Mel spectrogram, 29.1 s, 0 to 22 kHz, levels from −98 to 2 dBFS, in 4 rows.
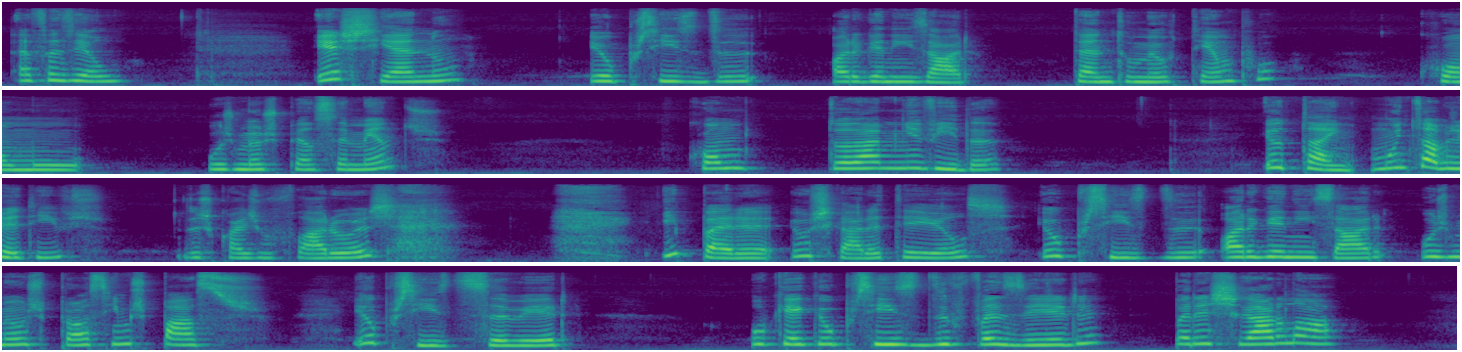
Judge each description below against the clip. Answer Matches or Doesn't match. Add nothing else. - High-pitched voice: Matches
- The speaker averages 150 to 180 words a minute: Doesn't match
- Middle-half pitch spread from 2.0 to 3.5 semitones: Doesn't match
